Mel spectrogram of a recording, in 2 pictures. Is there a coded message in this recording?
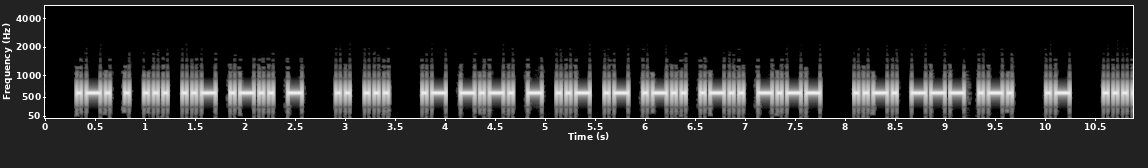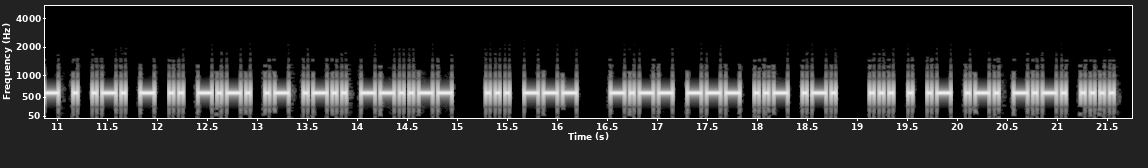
Yes: Morse code from 0.3 to 21.6 s, heard as a keyed tone, about 25 wpm, 600 Hz. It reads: RESULT IS ACTUALLY FOR A VERTICAL, SO YOUR SEARCH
